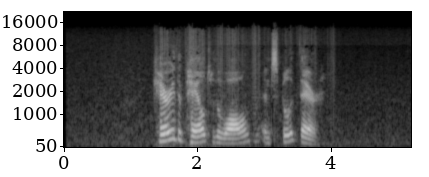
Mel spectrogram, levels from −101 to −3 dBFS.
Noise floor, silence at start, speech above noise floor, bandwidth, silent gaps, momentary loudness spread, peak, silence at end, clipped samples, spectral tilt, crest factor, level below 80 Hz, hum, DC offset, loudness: -67 dBFS; 1.35 s; 36 dB; 15 kHz; none; 11 LU; -12 dBFS; 1.4 s; under 0.1%; -2.5 dB/octave; 22 dB; -78 dBFS; none; under 0.1%; -31 LUFS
